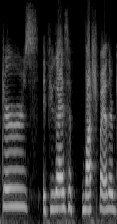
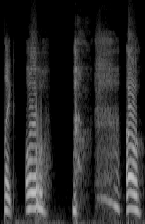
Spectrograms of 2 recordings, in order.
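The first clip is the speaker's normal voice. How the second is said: usual speaking voice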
